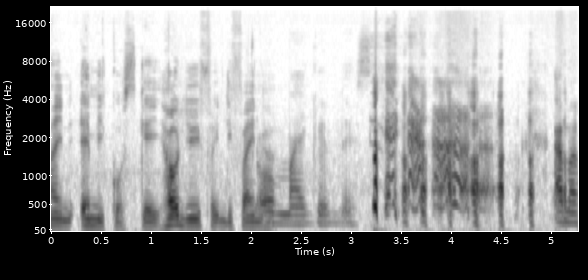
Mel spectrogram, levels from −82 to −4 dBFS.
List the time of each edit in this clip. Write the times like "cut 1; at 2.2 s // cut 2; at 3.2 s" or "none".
cut 1; at 3.1 s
